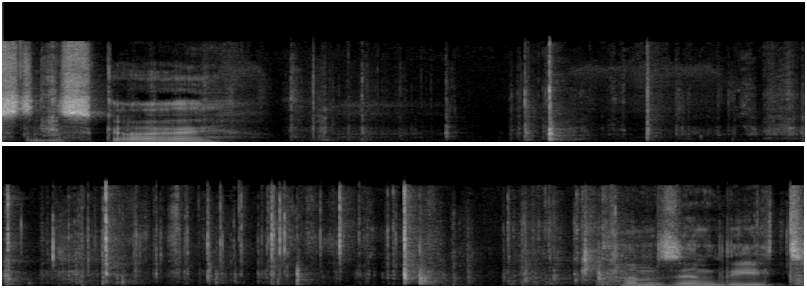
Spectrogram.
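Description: Small hard parts click and clatter as a man handles them.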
